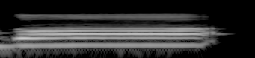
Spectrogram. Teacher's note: हुरूफ मुस्तालिया के पास जब हुरूफ मद्दा होगा, अलिफ मद्दा होगा तो उस अलिफ को मोटा पढ़ेंगे।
